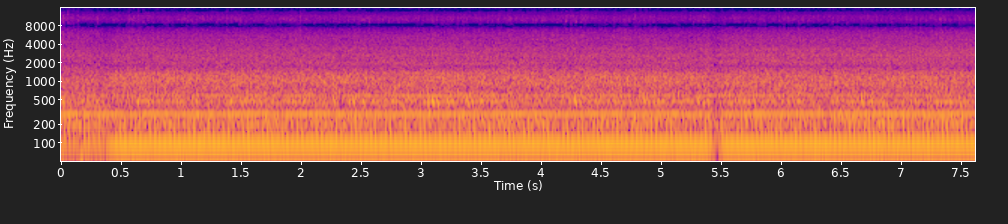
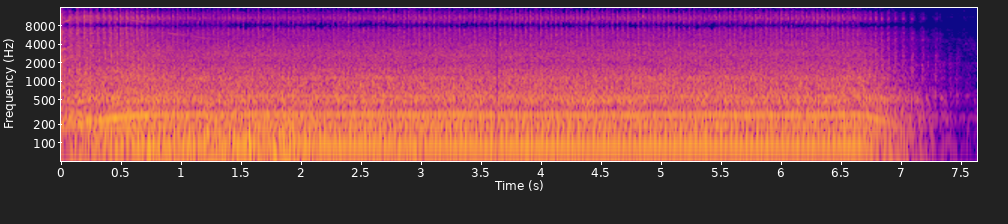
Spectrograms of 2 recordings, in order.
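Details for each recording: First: Free Murray walk-behind mower, small single-cylinder engine, won't start on its primer button: putters steadily with an even low drone only after fuel is squirted in by bottle; carburettor works to some extent but isn't priming, so primer faulty. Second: Murray mower with used ignition coil installed and carb primed: catches at once and runs a steady, even single-cylinder buzz about seven seconds then winds down; starts and runs, normal running.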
